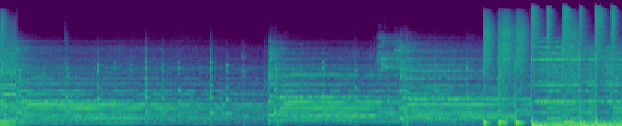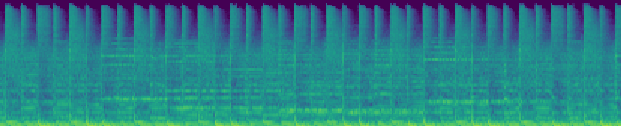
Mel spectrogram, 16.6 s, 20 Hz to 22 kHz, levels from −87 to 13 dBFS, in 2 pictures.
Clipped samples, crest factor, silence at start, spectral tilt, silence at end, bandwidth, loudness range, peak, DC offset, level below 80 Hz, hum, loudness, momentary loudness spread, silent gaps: under 0.1%; 12 dB; 0 s; -4 dB/octave; 0 s; 19 kHz; 10 LU; 0 dBFS; under 0.1%; -16 dBFS; none; -14 LUFS; 11 LU; none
